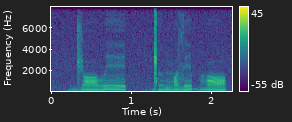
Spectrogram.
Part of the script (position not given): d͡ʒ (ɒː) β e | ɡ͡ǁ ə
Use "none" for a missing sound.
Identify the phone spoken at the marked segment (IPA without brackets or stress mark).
ɒː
